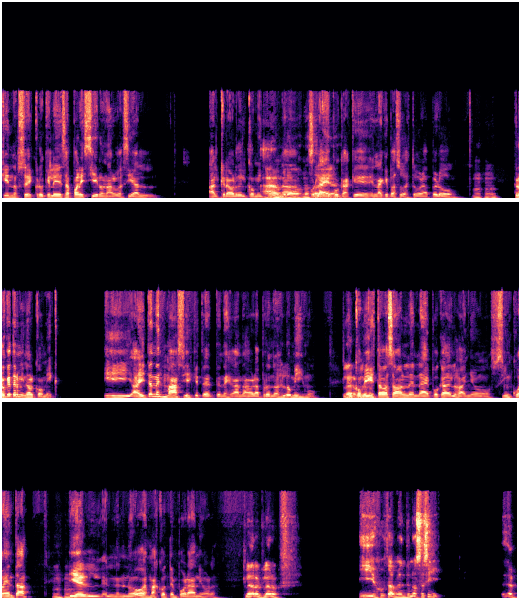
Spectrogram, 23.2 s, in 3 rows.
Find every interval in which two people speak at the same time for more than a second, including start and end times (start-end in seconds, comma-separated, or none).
3.9-5.2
